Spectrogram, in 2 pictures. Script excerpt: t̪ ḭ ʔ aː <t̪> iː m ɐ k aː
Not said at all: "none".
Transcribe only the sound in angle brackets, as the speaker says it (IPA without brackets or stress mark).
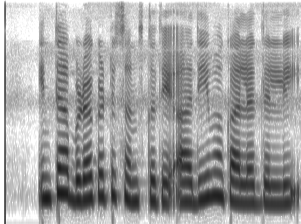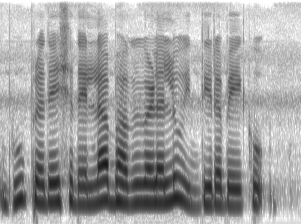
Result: d̪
